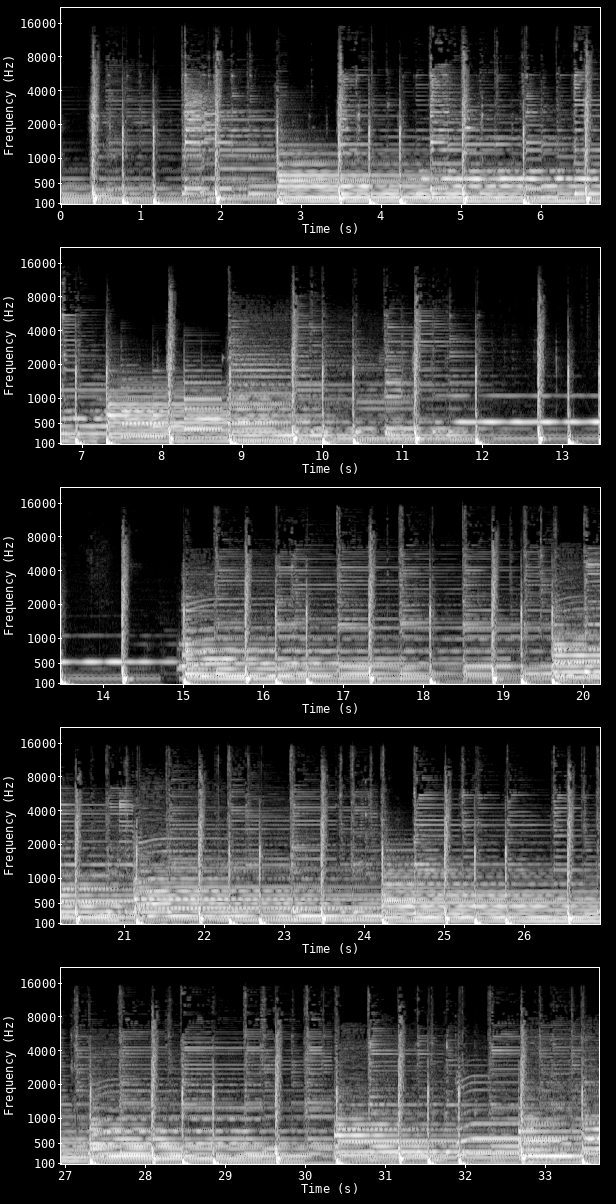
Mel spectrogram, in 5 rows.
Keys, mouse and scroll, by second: 3.2 shift+click, 7.2 click, 10.4 click, 12.6 click, 14.5 click, 17.3 click, 20.7 click, 22.6 click, 30.1 click.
